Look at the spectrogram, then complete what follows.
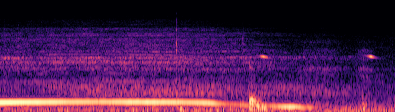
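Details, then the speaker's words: Battery-powered motor clearing a heavily clogged AC condensate drain line: steady whine holds, then sags and drops sharply in pitch as the battery dies. "Battery's dying. You can hear it."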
